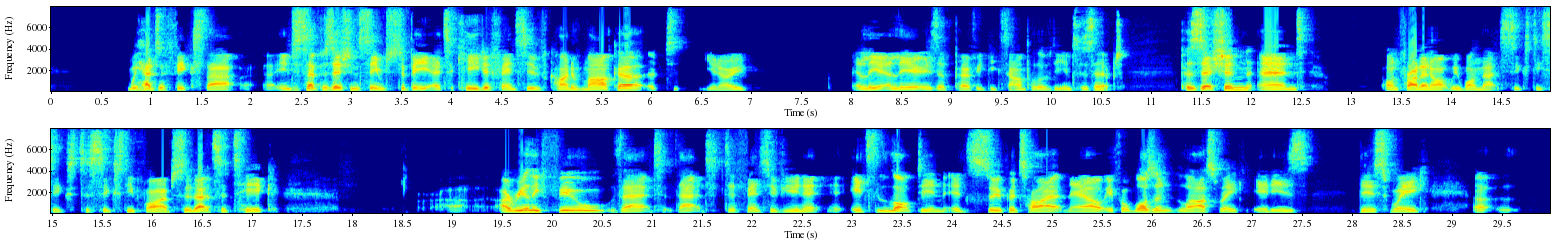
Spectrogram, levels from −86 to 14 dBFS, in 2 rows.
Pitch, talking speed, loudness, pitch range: 125 Hz, 130 wpm, -17 LUFS, 115-140 Hz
